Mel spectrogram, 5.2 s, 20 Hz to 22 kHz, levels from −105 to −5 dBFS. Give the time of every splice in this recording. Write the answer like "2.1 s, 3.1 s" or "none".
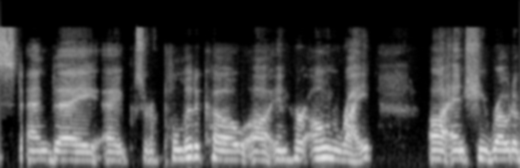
none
